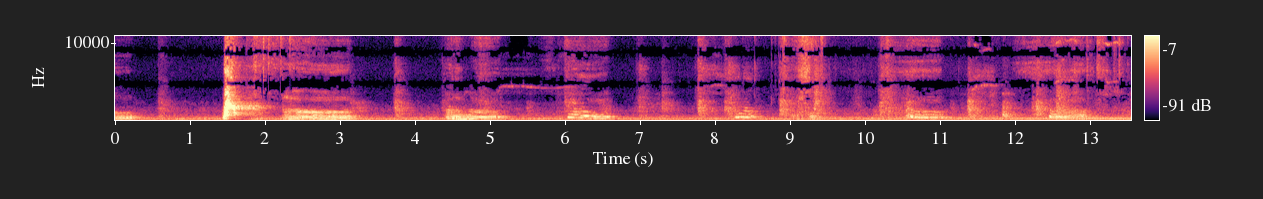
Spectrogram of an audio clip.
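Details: Half Chihuahua, half Terrier pet dog barking at squirrels: short, sharp harmonic barks in irregular bursts roughly every one to two seconds, with one loud yelp-like bark early on and a steady low hum underneath.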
